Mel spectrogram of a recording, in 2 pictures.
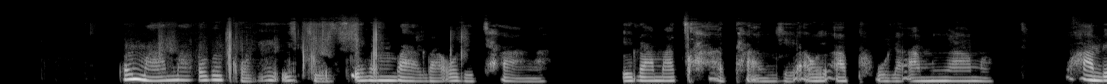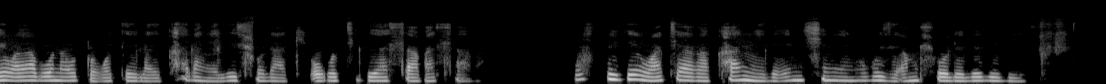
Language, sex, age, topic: North Ndebele, female, 25-35, health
